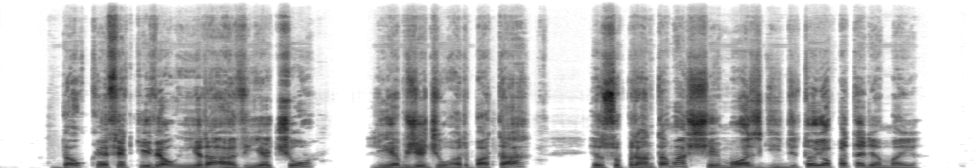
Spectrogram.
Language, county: Lithuanian, Kaunas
